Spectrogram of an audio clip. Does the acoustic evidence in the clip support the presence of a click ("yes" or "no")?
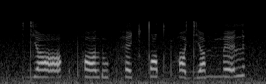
no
